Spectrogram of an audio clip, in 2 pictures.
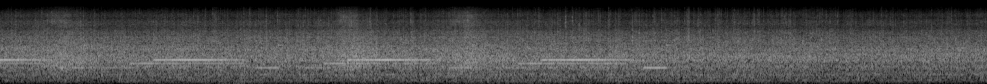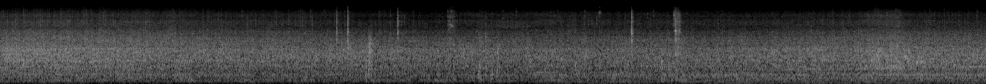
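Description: Steady hiss of rain and wet tyres on the road, heard inside a moving car's cabin. For the first several seconds a repeating pattern of short electronic beeps stepping down in pitch sounds over it, and a few sharp clicks come later.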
